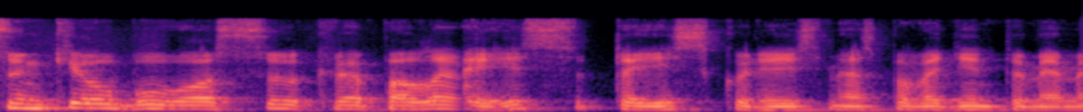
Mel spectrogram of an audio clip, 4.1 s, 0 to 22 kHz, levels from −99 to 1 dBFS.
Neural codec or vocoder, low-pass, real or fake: none; 10.8 kHz; real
